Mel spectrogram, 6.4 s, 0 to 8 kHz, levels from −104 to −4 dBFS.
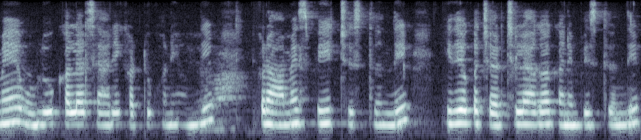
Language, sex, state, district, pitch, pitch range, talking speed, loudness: Telugu, female, Andhra Pradesh, Sri Satya Sai, 230 Hz, 220-250 Hz, 140 wpm, -17 LUFS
